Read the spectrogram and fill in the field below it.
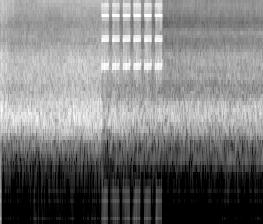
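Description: A pager beeps in a quick series of high beeps.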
